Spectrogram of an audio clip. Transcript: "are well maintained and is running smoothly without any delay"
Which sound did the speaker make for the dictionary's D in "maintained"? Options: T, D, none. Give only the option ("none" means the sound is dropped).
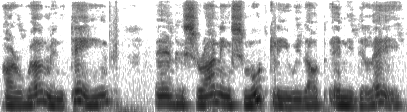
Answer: D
